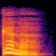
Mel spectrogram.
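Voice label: "gonna", British English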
